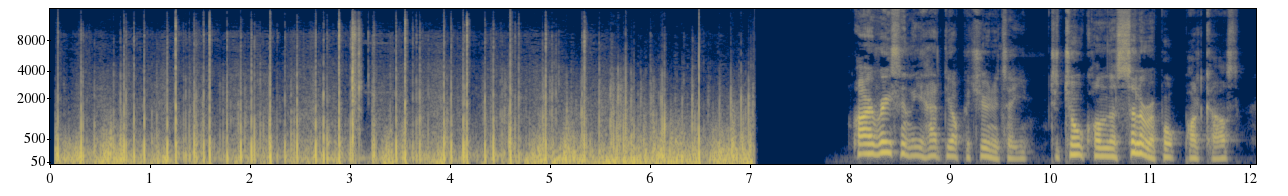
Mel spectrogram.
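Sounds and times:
rapid gunfire: 0.1 - 5.4.

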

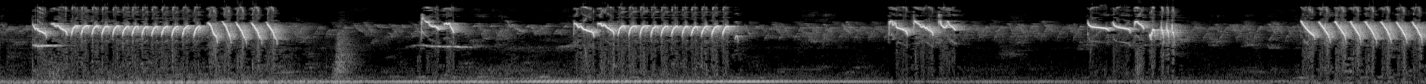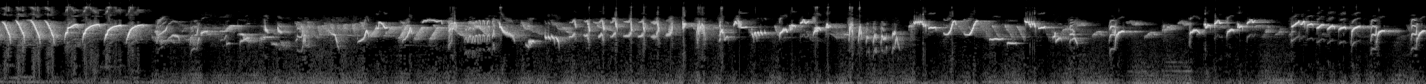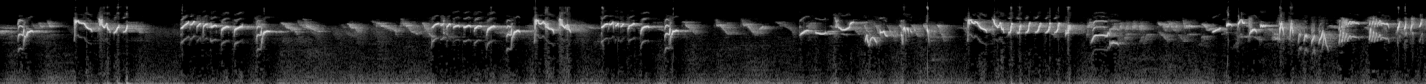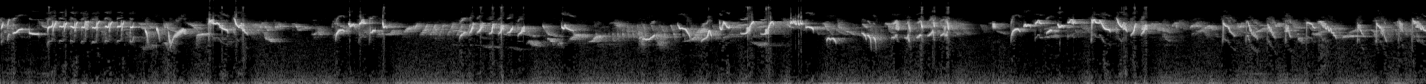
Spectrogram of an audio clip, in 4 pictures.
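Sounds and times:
fast bird trill: 0.0 - 25.5
bird twittering song: 0.0 - 57.0.

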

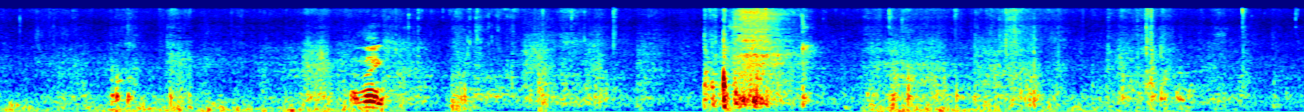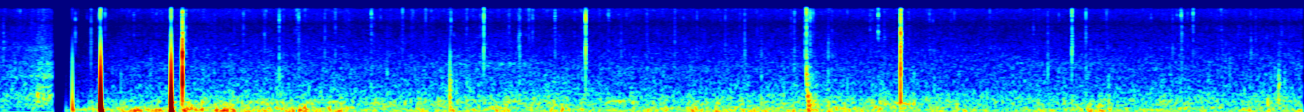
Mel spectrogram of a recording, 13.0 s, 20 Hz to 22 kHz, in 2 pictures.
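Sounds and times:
campfire popping: 0.0 - 13.0
footsteps in snow: 0.3 - 6.3.

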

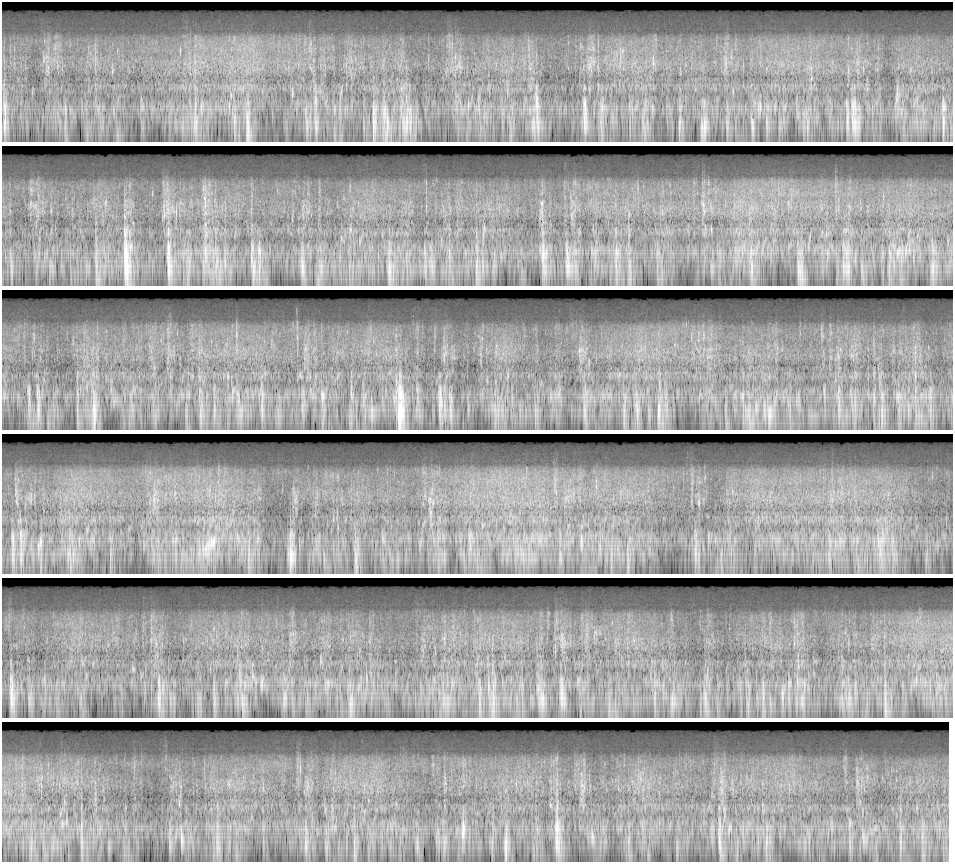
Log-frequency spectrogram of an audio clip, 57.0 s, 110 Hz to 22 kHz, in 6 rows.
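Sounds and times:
oar knocks and splashes: 0.0 - 57.0
water lapping against hull: 0.0 - 57.0.

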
